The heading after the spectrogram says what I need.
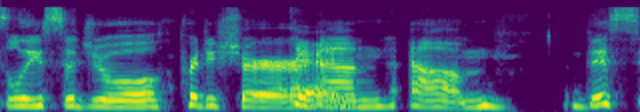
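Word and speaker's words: Lisa Jewell: want to call her Liza Jewel her name is Lisa Jewel it's spelled like Lisa so I think it's probably pronounced Lisa but in my head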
